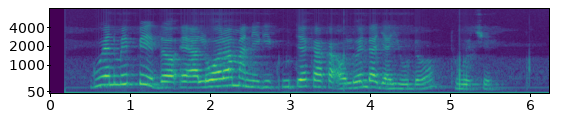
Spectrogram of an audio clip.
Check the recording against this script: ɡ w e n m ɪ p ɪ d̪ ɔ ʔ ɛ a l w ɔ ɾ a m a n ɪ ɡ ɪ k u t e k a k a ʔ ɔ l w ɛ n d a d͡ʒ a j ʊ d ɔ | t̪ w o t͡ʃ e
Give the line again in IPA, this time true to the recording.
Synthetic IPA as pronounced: ɡ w e n m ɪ p ɪ d̪ ɔ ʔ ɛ a l w ɔ ɾ a m a n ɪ ɡ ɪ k u t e k a k a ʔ ɔ l w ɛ n d a d͡ʒ a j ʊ d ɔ | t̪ w o t͡ʃ e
